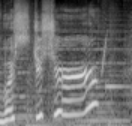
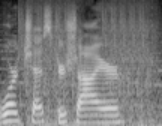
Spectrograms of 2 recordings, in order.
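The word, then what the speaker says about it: Worcestershire: You'll never get over the fact that worstersher sauce is worersher worersher. Oh, is it worersher? Rooster rooster wor sauce sure show worst shirt. See, I always called it Warchester Shire until I watched a documentary on how it was made and then they said it.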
